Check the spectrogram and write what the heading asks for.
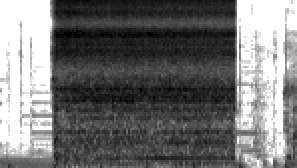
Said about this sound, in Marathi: तर ते आधी आपण मिक्सरमधनं काढून घेऊया.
